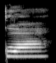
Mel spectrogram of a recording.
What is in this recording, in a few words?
"gua1", pinyin audio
